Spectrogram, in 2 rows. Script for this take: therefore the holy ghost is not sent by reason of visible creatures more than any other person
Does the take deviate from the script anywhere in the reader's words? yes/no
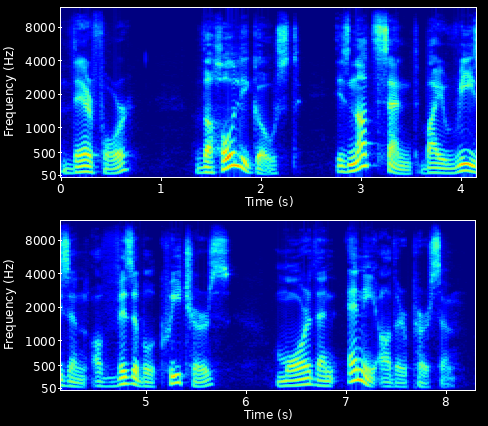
no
